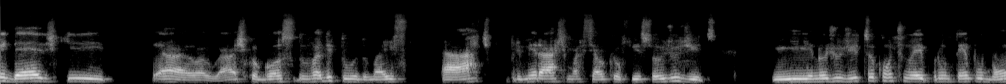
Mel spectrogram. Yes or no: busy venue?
no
